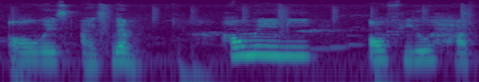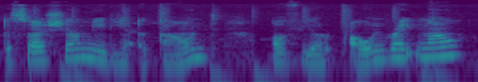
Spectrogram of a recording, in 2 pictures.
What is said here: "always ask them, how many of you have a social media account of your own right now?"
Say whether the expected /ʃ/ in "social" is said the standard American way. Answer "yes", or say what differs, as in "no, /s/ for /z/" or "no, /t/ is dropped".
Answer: yes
